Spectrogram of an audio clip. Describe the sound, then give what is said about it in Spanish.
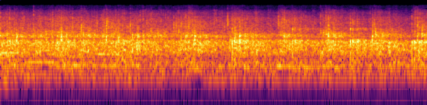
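An audience applauds the Lord steadily throughout, a dense, continuous patter of many hands clapping at an even, sustained loudness with no voices over it. “Denle un fuerte aplauso al Señor con el corazón.”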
